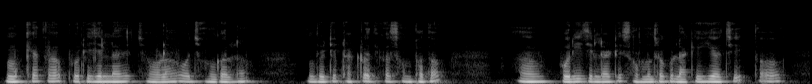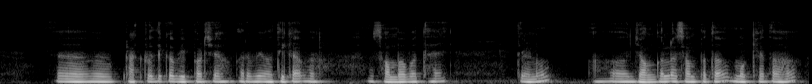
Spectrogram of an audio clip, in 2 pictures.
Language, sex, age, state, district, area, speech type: Odia, male, 18-30, Odisha, Puri, urban, spontaneous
